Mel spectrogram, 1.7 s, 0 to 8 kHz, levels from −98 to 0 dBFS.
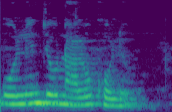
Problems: constant background noise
